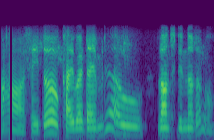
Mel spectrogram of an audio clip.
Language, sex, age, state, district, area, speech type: Odia, male, 30-45, Odisha, Puri, urban, conversation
